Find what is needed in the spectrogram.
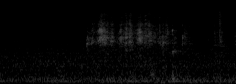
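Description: A watercolour brush rubbing on paper as paint is worked on the palette: a faint, soft hiss that starts about a second in and lasts about a second.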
